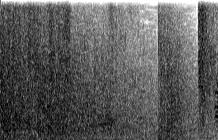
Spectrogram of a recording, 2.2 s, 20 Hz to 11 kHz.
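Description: Dense, continuous battlefield gunfire from a Company of Heroes 2 match, with Browning automatic rifle fire amid a steady roar of shots and artillery-like rumble, loud and unbroken throughout.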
